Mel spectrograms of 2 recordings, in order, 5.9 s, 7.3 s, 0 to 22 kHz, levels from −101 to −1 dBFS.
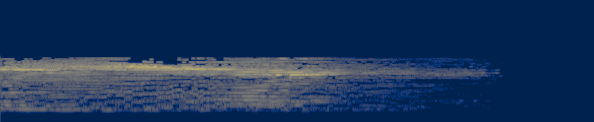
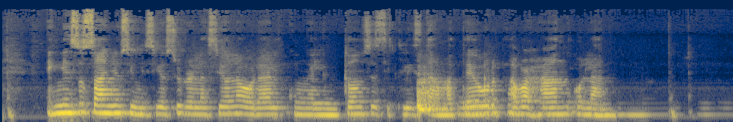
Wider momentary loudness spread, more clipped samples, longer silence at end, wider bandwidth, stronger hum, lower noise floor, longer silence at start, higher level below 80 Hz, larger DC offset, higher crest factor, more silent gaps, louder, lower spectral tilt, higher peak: second, 10 LU vs 16 LU; neither; first, 2.2 s vs 0.2 s; second, 3.8 kHz vs 17 kHz; neither; first, -68 dBFS vs -44 dBFS; about the same, 0 s vs 0.05 s; second, under -90 dBFS vs -54 dBFS; neither; about the same, 16 dB vs 16 dB; neither; second, -31 LUFS vs -16 LUFS; second, 14 dB/octave vs -5.5 dB/octave; second, -20 dBFS vs 0 dBFS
